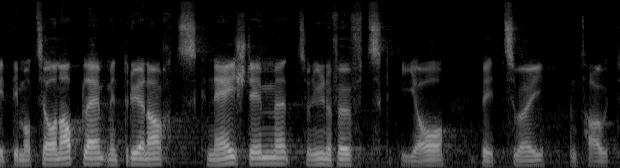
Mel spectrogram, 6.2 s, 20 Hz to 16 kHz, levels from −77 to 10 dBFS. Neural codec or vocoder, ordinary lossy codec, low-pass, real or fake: none; Opus, 24 kbps; 14.4 kHz; real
